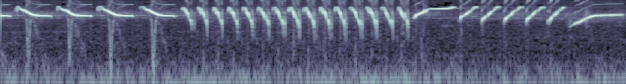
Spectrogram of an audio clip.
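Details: Canary sings a few clear falling whistles, then a fast rattling trill of high notes, finishing with rising and swooping whistles and a brief rapid flourish.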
